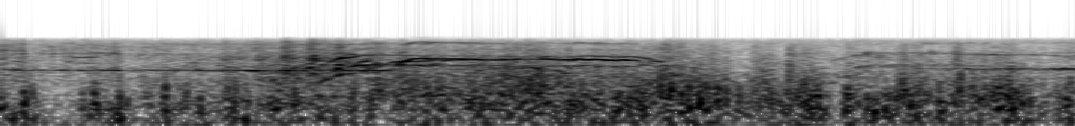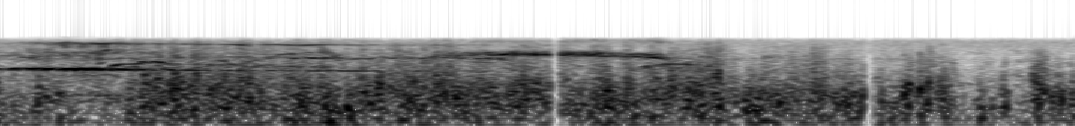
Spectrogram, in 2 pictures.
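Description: Mine-train roller coaster running along its track: a loud, steady rattle and rumble with wind on the microphone. Riders give several drawn-out calls over it.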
